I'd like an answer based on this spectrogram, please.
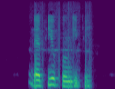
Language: Luo (Kenya and Tanzania)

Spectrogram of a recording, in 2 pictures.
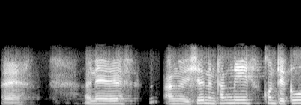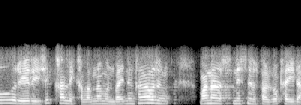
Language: Bodo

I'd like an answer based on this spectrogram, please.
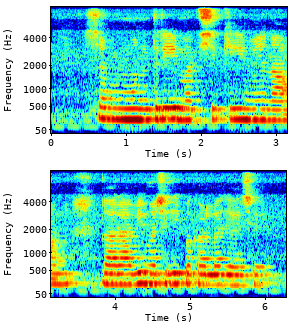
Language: Maithili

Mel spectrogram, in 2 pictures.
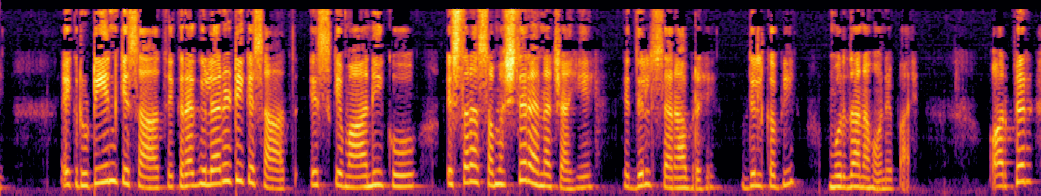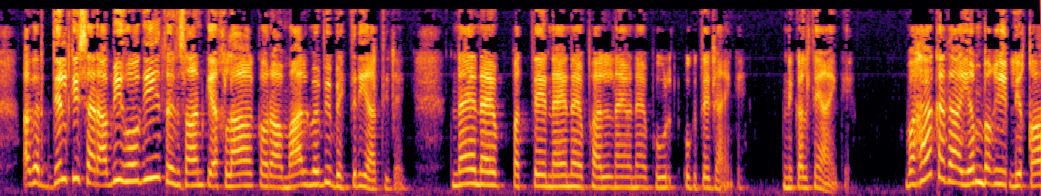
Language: Urdu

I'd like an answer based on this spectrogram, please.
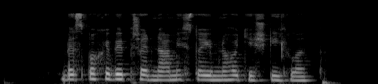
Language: Czech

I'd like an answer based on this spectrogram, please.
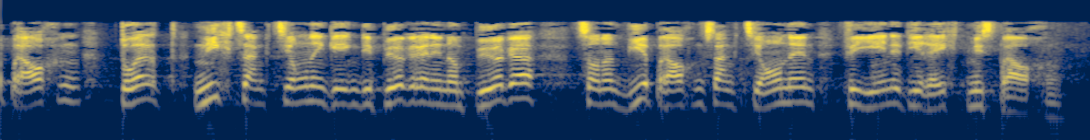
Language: German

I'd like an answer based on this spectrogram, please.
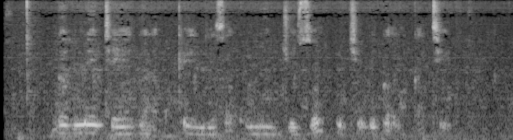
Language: Ganda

